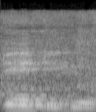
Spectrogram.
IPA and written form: ˋdɪd ju (did you)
